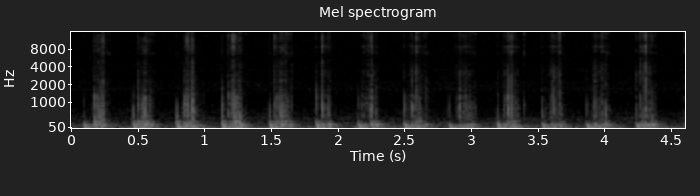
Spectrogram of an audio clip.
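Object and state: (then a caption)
Cork coaster being scratched. An X-Acto knife blade is scratched over a round, flat, solid cork coaster in repeated strokes, roughly three per second. Each stroke makes a soft, rasping scrape with a low rumble and a brief bright edge.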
